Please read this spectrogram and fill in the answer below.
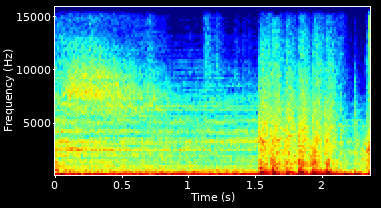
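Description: Rock band playing live: electric bass, electric guitar and drum kit. A low note is held for about a second and a half, then the drums and guitars strike in together near the end.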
